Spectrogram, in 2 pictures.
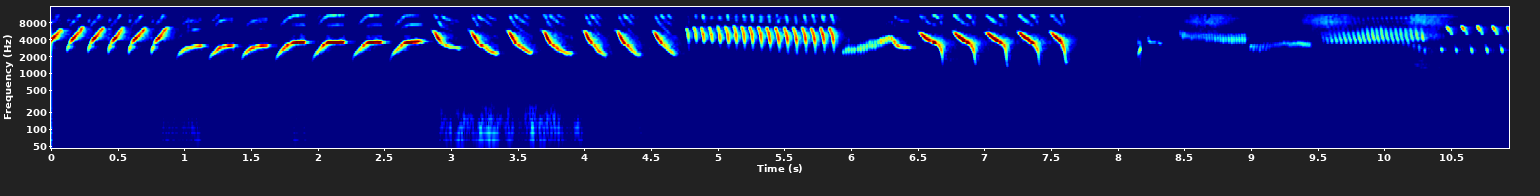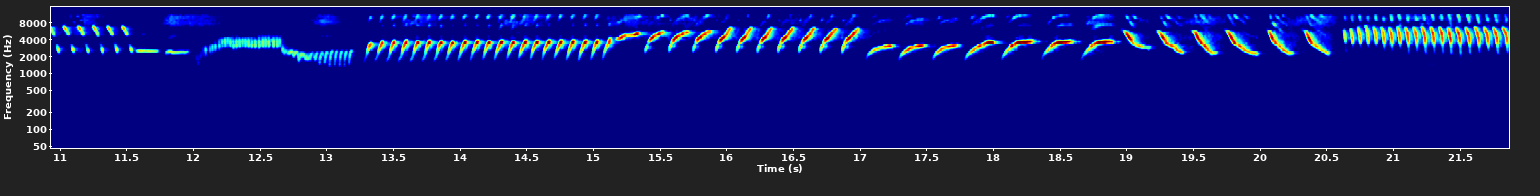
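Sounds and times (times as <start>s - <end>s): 
Belgian canary singing: 0.0s - 21.8s
speech: 0.2s - 1.2s.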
